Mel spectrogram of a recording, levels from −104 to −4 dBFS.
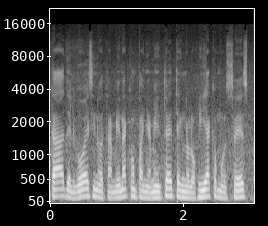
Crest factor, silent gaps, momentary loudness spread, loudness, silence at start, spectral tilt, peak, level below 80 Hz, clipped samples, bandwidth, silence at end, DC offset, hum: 16 dB; none; 3 LU; -18 LUFS; 0 s; -7 dB/octave; -2 dBFS; -54 dBFS; under 0.1%; 12 kHz; 0 s; under 0.1%; none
